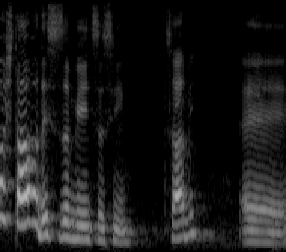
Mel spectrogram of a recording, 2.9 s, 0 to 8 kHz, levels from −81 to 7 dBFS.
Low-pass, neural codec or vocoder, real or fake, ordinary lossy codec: none; none; real; none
